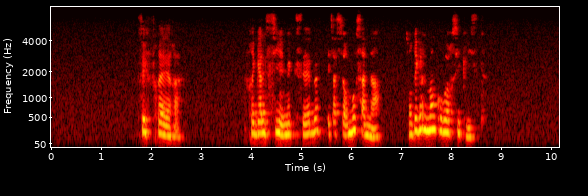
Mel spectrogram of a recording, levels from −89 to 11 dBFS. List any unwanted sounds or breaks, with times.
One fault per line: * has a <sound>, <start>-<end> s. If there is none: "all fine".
all fine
